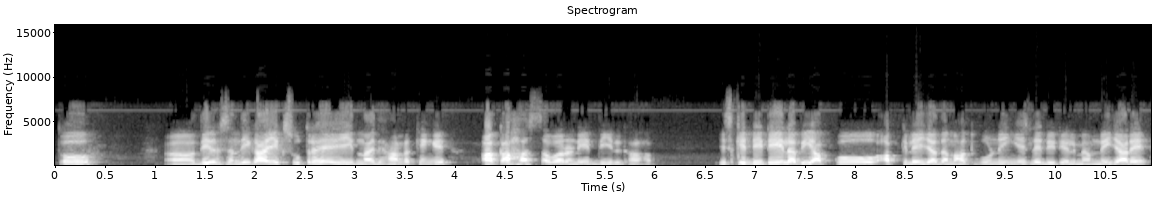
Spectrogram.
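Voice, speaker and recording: Man teaching grammar, slightly high voice. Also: moderate pace, highs cut off. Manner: explains patiently, addresses students as children, draws out example sounds. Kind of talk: classroom lesson.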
